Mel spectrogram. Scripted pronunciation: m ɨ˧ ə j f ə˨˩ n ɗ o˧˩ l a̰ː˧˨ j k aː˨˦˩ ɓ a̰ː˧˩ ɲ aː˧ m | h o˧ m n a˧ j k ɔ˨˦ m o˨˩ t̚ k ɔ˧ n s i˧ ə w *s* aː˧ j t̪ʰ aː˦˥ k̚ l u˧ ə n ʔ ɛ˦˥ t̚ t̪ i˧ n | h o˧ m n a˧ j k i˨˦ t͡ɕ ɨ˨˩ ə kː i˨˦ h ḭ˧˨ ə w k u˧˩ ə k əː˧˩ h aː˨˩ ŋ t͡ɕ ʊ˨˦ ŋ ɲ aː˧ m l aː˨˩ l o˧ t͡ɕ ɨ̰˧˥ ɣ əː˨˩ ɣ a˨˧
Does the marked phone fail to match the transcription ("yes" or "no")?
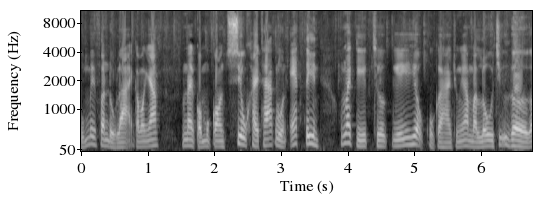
yes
